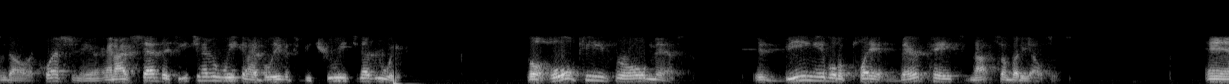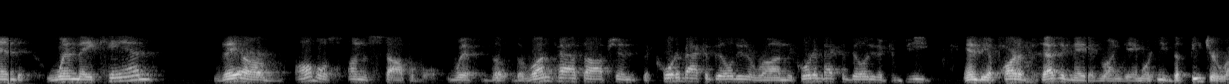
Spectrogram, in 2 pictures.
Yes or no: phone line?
yes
